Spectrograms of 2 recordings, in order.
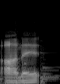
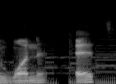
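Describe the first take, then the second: First: The first syllable sounds like 'on'. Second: The first syllable sounds like 'one'. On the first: "even though it's probably incorrect" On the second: "People who say one et are psychopaths"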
